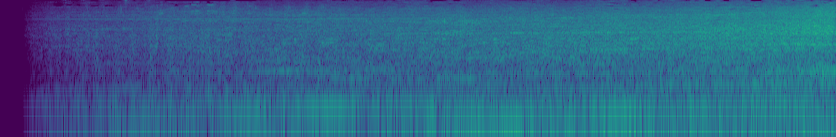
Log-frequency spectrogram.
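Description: Intro whoosh effect: a rushing noise with a deep rumble underneath, swelling steadily louder.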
